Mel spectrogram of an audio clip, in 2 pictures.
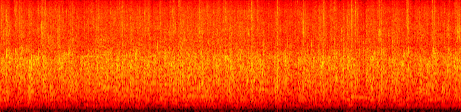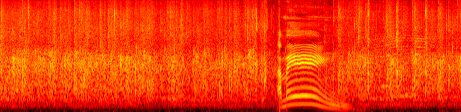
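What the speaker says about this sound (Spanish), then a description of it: "Denle un aplauso al Señor." Applause fills a church service, a steady crowd of hands clapping throughout, with a brief spoken word from a voice near the end.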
